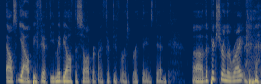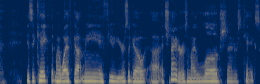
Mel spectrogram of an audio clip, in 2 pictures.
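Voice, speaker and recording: A New York man in his fifties, a teacher with a mid-range voice, narrates a slideshow about himself. His delivery is relaxed and rambling, full of fillers.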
